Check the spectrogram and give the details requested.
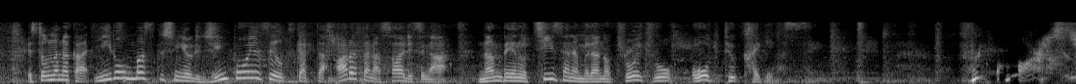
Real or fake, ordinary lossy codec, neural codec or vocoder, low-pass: fake; none; codec, 16 kHz, 1.1 kbps, Voila-Tokenizer; none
